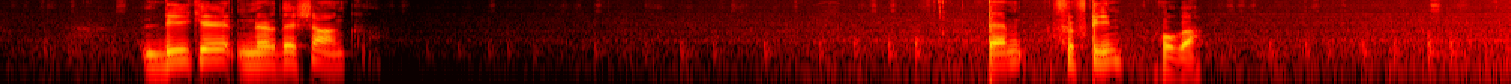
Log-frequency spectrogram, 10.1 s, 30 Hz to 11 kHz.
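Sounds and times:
marker scratching on whiteboard: 0.0 - 10.0.

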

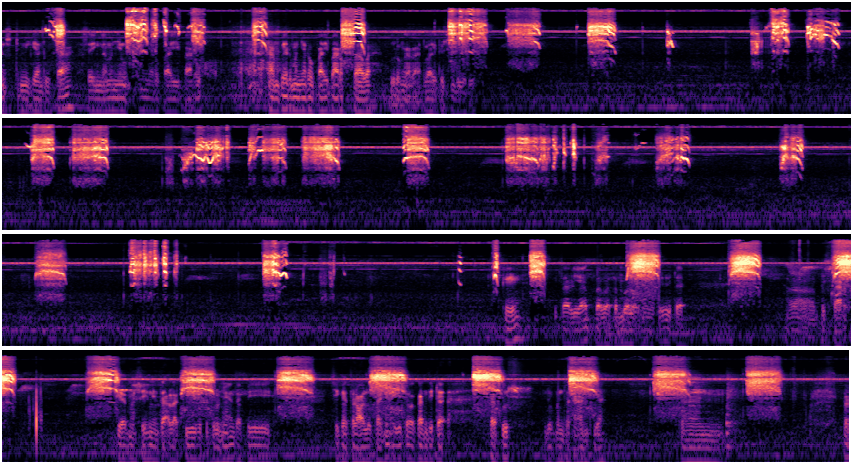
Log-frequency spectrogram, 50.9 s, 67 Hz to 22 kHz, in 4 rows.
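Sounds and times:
chick rasping begging calls: 0.6 - 1.0, 1.8 - 4.3, 5.0 - 5.6, 6.7 - 9.3, 11.2 - 14.4, 15.2 - 18.0, 18.8 - 19.3, 20.2 - 23.2, 24.4 - 24.9, 26.0 - 26.5, 27.3 - 28.3, 29.4 - 30.7, 32.3 - 33.8, 34.8 - 35.4, 36.4 - 37.0, 37.8 - 38.6, 39.4 - 41.6, 42.3 - 44.4, 45.2 - 47.3, 47.9 - 50.7.

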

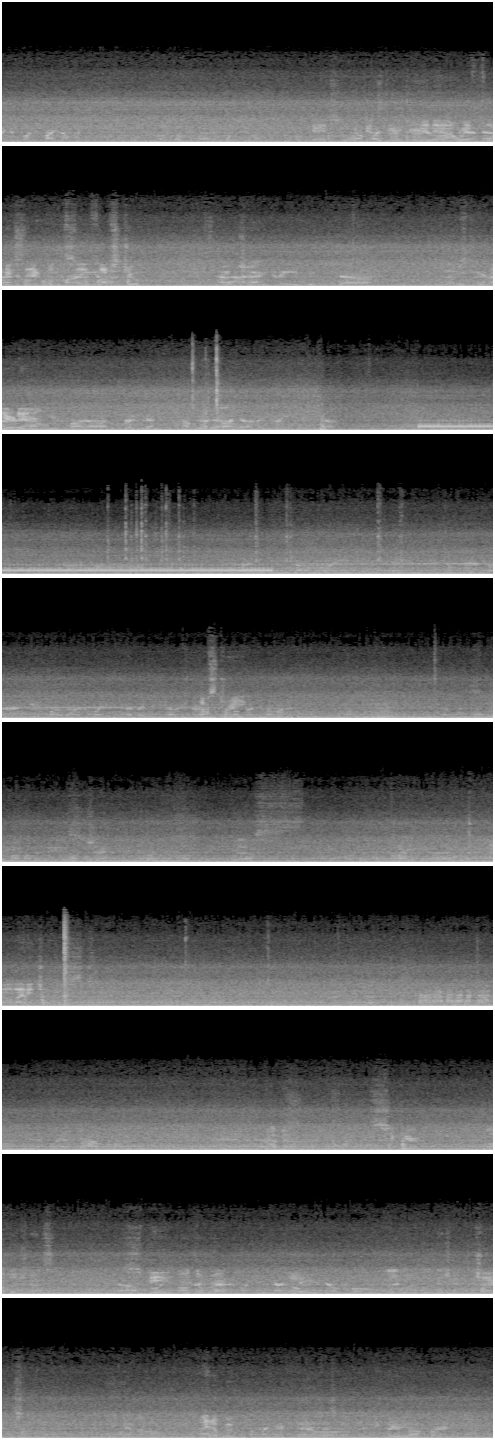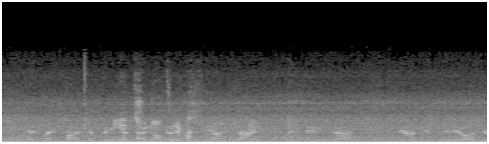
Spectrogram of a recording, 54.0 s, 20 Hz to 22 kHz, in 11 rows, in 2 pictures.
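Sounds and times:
airflow and engine noise in cockpit: 0.0 - 53.9
multi-pitch electronic tone: 13.8 - 22.5.

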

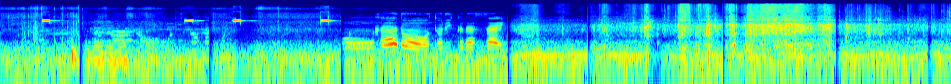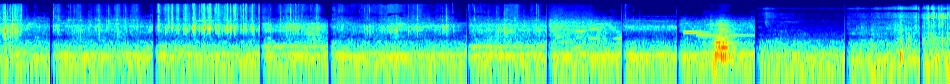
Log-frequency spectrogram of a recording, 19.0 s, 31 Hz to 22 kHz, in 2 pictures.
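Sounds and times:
steady low hum: 0.0 - 18.5
plastic packets crinkling: 6.0 - 15.0.

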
